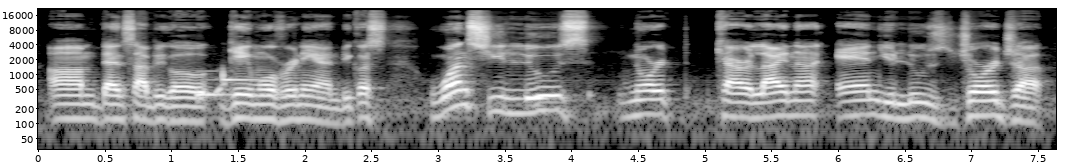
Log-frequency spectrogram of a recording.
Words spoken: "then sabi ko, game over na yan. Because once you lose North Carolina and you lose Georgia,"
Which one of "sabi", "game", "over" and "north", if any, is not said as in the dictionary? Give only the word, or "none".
north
